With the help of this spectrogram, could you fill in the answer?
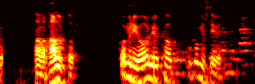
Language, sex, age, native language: Icelandic, male, 40-49, Icelandic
